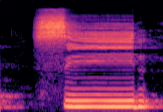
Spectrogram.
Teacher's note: সিন বলার সময় চিকন করে বাতাস বের হবে আওয়াজ হবে চিকন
